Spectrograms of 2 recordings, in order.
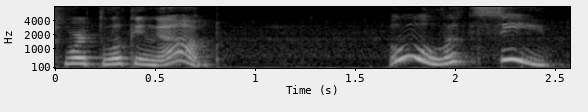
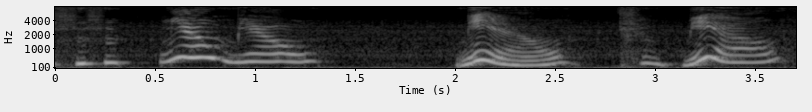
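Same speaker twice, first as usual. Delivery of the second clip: playful meow; 4 semitones higher, 3 dB quieter, much slower than usual. Pretend. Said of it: "Yes, I was a tuxedo cat".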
